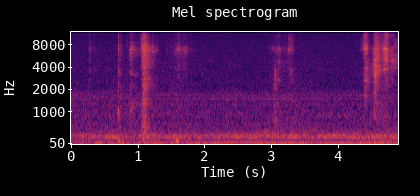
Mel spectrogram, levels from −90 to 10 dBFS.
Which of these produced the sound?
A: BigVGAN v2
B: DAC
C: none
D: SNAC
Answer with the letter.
C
